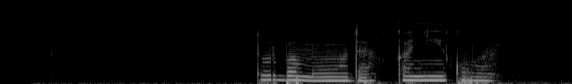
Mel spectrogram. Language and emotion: Russian, sad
